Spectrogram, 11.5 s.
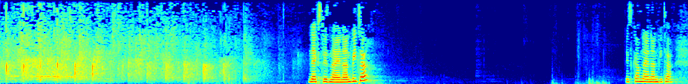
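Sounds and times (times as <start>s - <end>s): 
audience applause: 0.0s - 5.0s
speech: 5.2s - 6.3s, 10.4s - 11.4s.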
